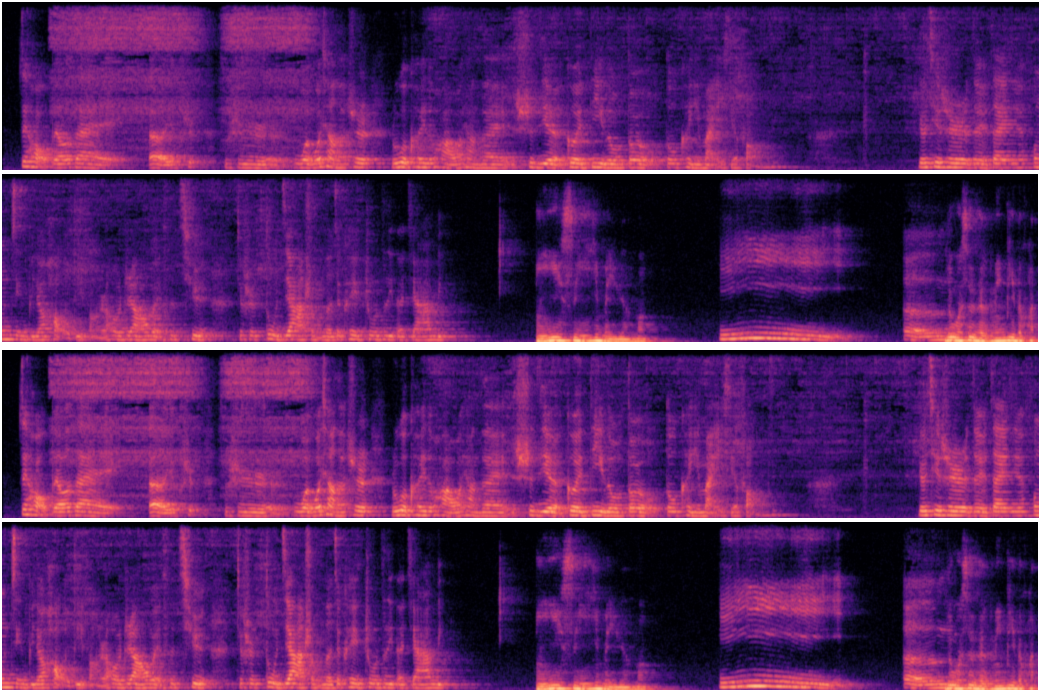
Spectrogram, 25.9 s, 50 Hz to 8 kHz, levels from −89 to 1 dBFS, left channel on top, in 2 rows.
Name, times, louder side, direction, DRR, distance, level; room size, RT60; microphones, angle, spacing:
voice 1, 0.2-1.5 1.8-9.8 10.2-10.3 11.5-18.5 21.9-23.5 24.2-24.9, right 3 dB, 25° right, 6 dB, 0.8 m, -23 dB
sound 1, 0.6-4.0 5.3-17.5, right 3 dB, 10° right, 1.2 m, -40 dB
voice 2, 19.6-21.1 24.7-25.9, left 1 dB, 5° left, 7 dB, 0.3 m, -14 dB
12.5 x 6.2 x 5.4 m, 1.1 s
head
